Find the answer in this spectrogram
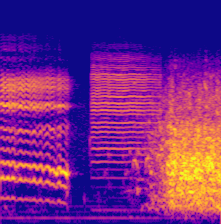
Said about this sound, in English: That's a new door buzzer, Doc.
